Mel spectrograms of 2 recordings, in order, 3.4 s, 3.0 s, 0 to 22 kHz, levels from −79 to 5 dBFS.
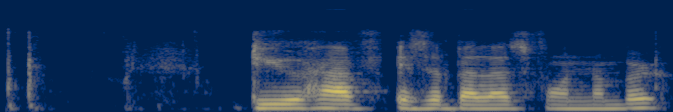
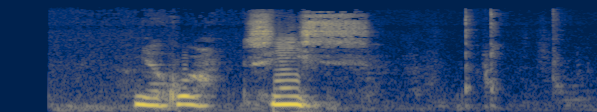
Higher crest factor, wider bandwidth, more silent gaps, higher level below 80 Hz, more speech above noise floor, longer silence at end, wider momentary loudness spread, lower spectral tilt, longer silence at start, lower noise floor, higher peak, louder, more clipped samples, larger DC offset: first, 20 dB vs 14 dB; second, 7.4 kHz vs 16 kHz; neither; second, -64 dBFS vs -52 dBFS; first, 38 dB vs 33 dB; second, 0.1 s vs 0.5 s; second, 15 LU vs 23 LU; first, -8 dB/octave vs -2.5 dB/octave; second, 0.15 s vs 0.65 s; first, -59 dBFS vs -45 dBFS; about the same, -4 dBFS vs -2 dBFS; second, -22 LUFS vs -13 LUFS; neither; neither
